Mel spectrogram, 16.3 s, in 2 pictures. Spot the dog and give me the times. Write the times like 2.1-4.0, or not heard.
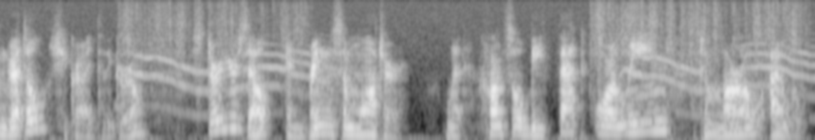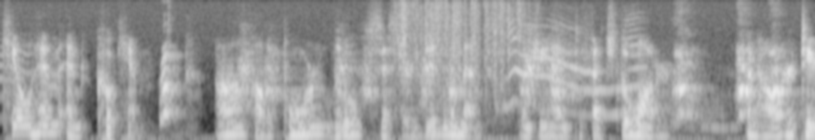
9.7-16.2.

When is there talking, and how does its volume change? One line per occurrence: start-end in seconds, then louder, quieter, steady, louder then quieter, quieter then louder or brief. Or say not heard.
0.0-16.2 steady.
